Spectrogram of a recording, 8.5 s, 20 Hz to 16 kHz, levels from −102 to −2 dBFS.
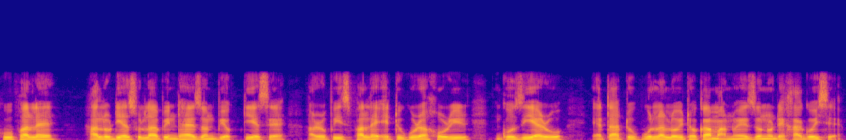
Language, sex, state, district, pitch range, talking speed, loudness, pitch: Assamese, male, Assam, Kamrup Metropolitan, 110-125 Hz, 150 wpm, -18 LUFS, 120 Hz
